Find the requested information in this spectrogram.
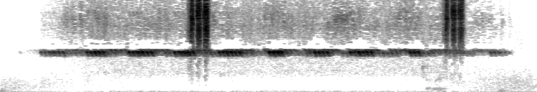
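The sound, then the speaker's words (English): Crickets chirp in a steady, high-pitched pulsing trill that runs for about five seconds, with a couple of brief sharper bursts along the way and no voices. “Silence. Okay. Crickets.”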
